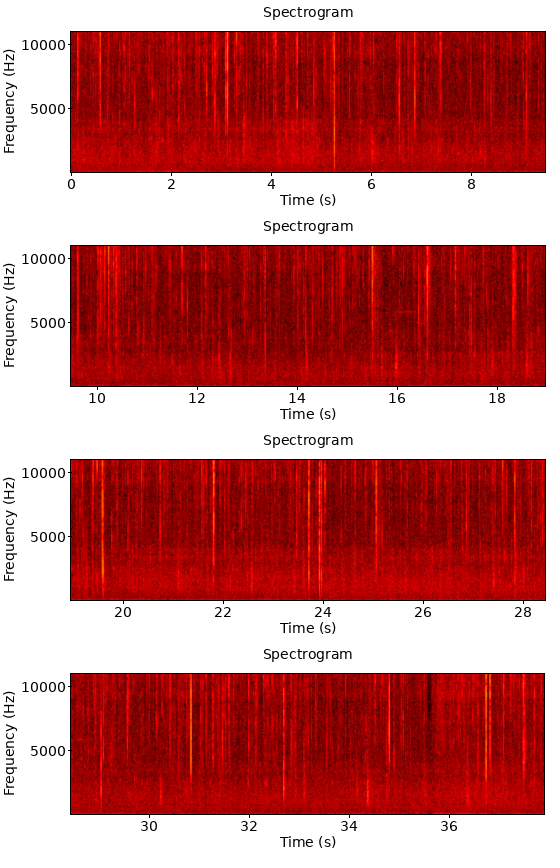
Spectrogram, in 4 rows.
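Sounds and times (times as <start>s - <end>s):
fireplace fire crackling: 0.0s - 37.9s
rain hissing: 33.8s - 37.9s.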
